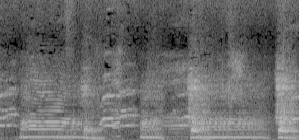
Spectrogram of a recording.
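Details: African penguins giving loud harmonic braying calls: drawn-out nasal notes, several with falling ends, repeated in bursts about every half second to one second, with a low background hum.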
